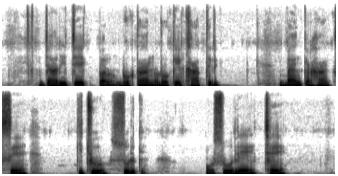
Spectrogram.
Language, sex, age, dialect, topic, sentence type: Maithili, male, 25-30, Eastern / Thethi, banking, statement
